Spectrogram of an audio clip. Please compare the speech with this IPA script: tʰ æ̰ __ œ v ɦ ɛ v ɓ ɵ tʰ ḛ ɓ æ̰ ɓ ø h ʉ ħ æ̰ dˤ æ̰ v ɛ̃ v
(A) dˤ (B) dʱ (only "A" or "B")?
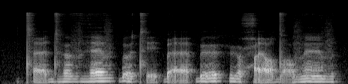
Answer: B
